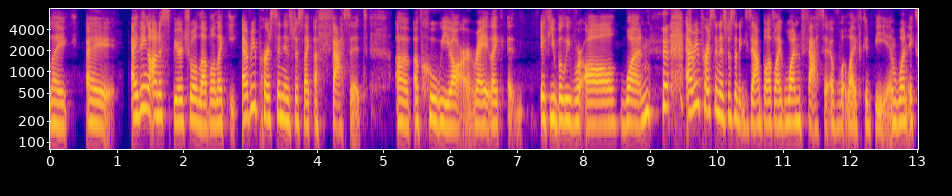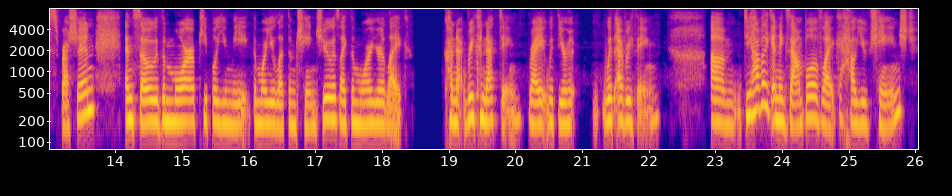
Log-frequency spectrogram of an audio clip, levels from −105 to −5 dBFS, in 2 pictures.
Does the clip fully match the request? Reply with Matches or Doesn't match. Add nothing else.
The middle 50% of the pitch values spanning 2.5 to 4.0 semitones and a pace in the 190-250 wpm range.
Matches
